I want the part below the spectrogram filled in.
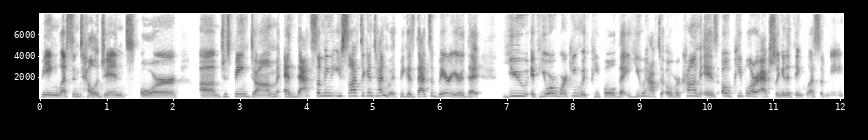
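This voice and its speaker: A woman speaks with a Northern US accent and lively intonation. Her tone is bright, sharp and animated. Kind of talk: casual interview chat.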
